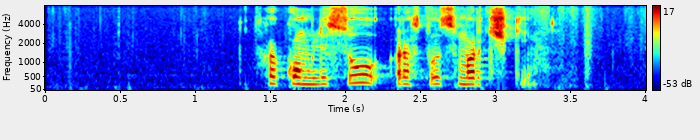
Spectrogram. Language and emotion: Russian, neutral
